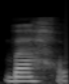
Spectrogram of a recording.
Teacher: را کو ہمیشہ موٹا پڑھیں گے، حالت فتحہ اور ضمہ میں را ہمیشہ موٹی پڑھی جاتی ہے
